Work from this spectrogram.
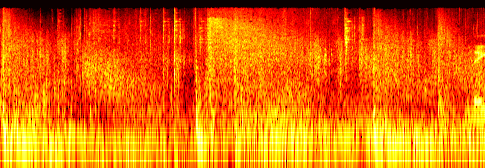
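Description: Repeated grenade blasts and gunfire in Counter-Strike on the Inferno map during a Spacestation versus NRG esports match, dense booms and bursts filling the whole stretch without pause.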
